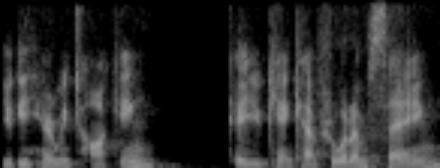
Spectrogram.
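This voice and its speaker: A woman speaks at a fairly low pitch. The recording is very clean, with a silent background. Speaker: police officer testifying at hearing. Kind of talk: testimony under cross-examination. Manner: fast.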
